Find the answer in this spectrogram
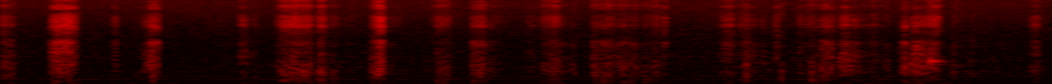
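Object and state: Fountain pen nib writing on paper.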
